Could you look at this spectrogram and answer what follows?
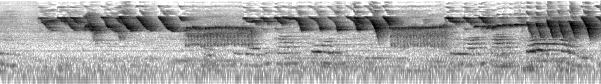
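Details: Canary in song, described as unique: continuous high, bright phrases of rapid repeated sweeping notes alternating with buzzy rolling trills, running on without pause for over seven seconds.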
